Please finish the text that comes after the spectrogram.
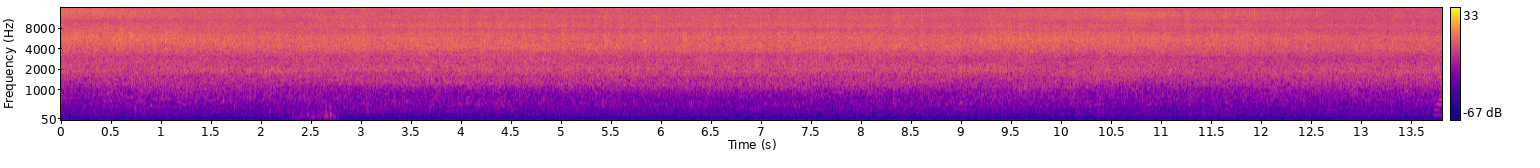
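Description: Rain and rushing water at the Curug Kancil waterfall in Padasuka, Garut make a steady, broad hiss that stays constant throughout, with one brief low thump near the start.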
